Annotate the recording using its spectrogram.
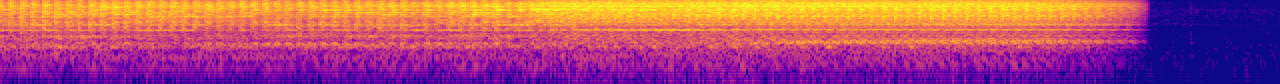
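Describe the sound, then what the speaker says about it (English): A power drill bores into a cut log being made into a birdhouse, a loud steady whining drone held close for about four seconds before cutting off abruptly into silence. "we drilled down as far as our bit would go"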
